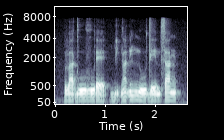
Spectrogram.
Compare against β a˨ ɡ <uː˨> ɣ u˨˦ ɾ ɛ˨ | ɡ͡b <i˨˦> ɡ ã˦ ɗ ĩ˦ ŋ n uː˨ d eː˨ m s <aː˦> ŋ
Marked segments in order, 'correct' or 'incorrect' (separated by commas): correct, incorrect, incorrect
